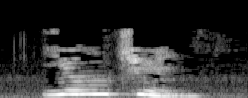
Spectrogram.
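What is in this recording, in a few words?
"英俊", Mandarin Chinese; chinese flashcards; hsk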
